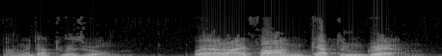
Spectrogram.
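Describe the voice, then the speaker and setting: Man acting as a stiff british colonel, lowish voice, measured, dull radio drama recording. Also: close to an everyday voice. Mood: stiff, formal. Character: stiff, formal male army colonel giving evidence.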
